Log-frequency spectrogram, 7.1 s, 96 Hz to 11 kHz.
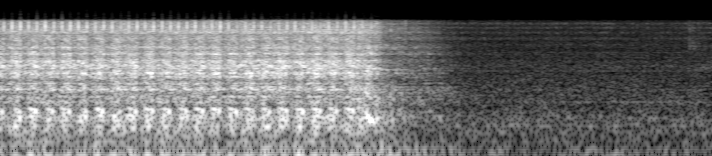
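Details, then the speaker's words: Saab 900 turbo restarted after oil pressure loss caused by a tiny steel piece jamming the oil pressure relief valve open; oil pump and relief valve removed, pump primed with grease, new filter. Loud metallic rattle of about three beats a second right after start, quieting sharply as pressure comes up. "hopefully when it starts up the rattling goes away Smooths out to where an engine supposed to sound like"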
